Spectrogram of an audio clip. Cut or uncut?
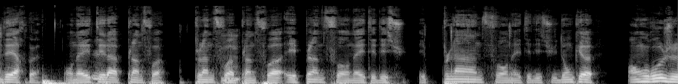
uncut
